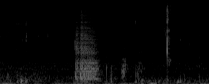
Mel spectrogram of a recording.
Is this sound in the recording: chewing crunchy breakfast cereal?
yes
